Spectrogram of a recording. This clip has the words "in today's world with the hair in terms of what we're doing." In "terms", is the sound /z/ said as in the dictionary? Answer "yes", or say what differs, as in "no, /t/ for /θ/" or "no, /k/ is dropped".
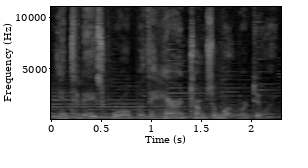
yes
